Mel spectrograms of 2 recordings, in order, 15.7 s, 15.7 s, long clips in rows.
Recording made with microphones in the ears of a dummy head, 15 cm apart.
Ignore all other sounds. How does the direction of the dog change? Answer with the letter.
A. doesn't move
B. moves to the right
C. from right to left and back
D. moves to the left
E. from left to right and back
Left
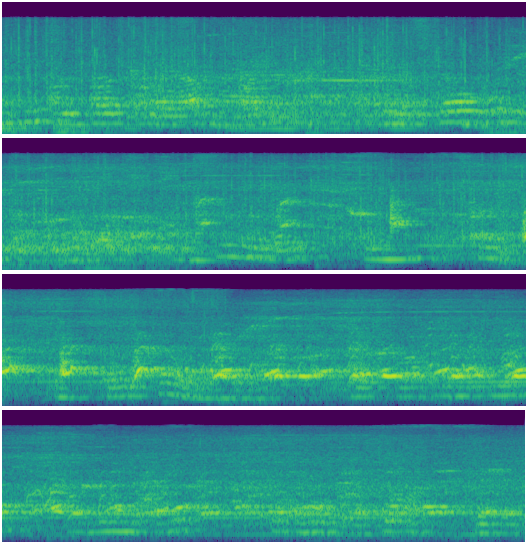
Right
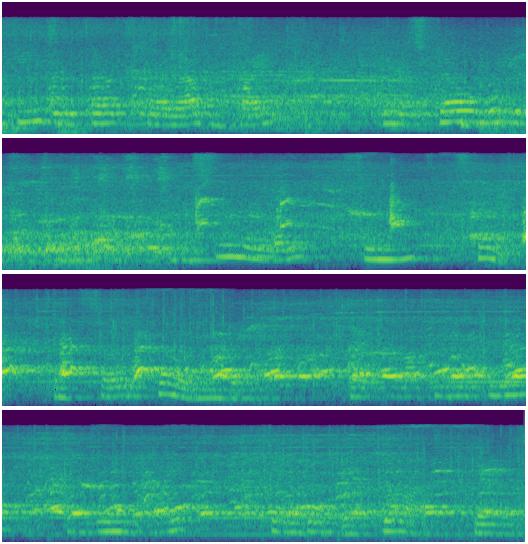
C.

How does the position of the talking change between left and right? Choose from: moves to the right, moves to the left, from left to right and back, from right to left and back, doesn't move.
doesn't move.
